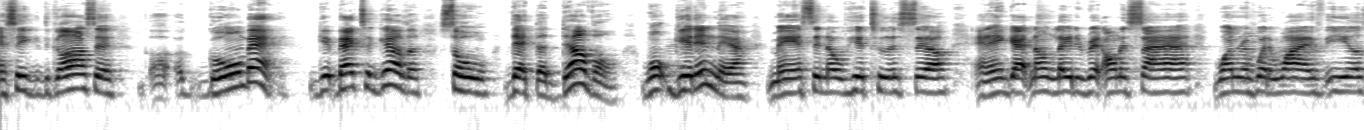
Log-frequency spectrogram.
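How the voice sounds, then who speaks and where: Pitch varies in an ordinary way as the speech moves at a fairly slow pace. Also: woman, medium pitch for a woman. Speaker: bible teacher on a video channel. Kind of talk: informal bible study talk. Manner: halting, many fillers and repeats.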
